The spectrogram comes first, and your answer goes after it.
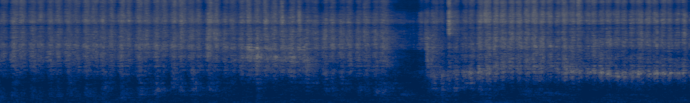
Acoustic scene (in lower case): restroom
